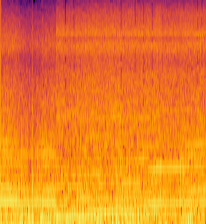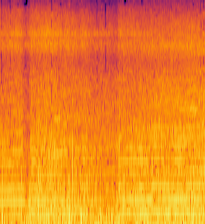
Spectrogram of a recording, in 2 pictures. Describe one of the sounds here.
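Other race car engines roar nearby.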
